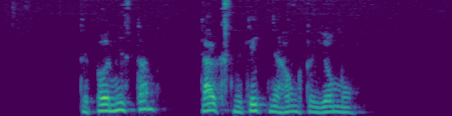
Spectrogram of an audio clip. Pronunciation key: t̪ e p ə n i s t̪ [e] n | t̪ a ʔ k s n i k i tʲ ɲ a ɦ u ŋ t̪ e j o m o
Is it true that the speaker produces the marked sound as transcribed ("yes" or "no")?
no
